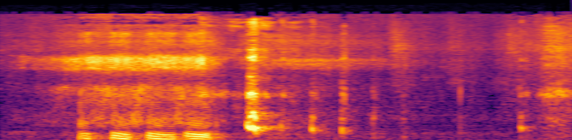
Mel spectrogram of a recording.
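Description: Rapid rattling snorts on each breath, then softer snuffles; snoring in a short-nosed dog.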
